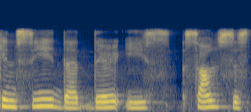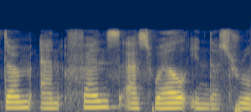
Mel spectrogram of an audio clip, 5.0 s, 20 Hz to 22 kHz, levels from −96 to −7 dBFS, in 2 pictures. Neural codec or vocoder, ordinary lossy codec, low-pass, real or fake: none; none; 7.2 kHz; real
